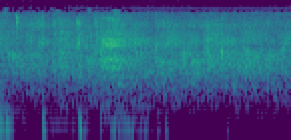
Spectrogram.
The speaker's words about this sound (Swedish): Ja, ge dem en stor applåd.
